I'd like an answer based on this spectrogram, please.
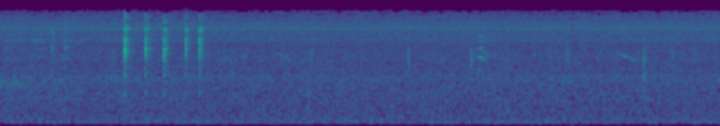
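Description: Quiet outdoor ambience: a steady faint hiss with a few faint high chirps, and a quick run of five sharp clicks about a second in.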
